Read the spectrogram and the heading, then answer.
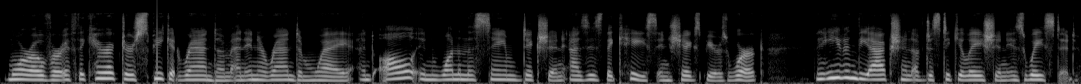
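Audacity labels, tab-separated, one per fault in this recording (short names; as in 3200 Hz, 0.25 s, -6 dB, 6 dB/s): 1.570000	1.570000	pop -10 dBFS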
